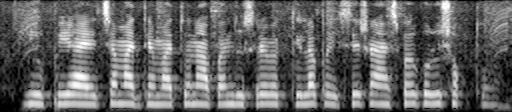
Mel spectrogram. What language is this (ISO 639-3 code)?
mar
